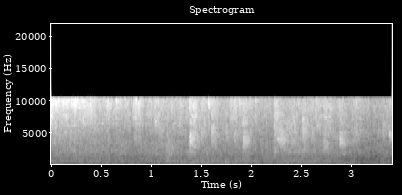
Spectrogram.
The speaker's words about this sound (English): So we enter Elon's shower. It's so bitter and cold in here. It just makes me want to pee. Hearing that sound.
